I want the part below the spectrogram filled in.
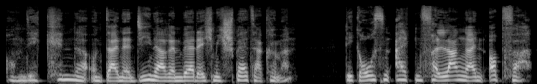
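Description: A woman's voice: on the low side, steady tone, a little fast, no room sound, clean studio sound. A woman doing a cold, cruel iron angel. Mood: cold menace. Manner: cold, commanding, menacing. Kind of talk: audiobook character voice.

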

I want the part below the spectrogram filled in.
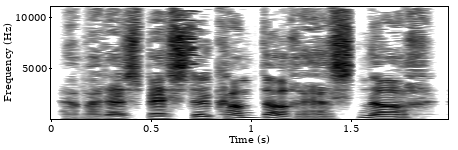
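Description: A man voicing a furious, vengeful male researcher who shouts in anger and gloats over his enemy. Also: on the high side, expressive, a little slow, creaky, husky, no echo, studio quality, pitched above the performer's own voice, heavily acted. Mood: gloating. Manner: angry, triumphant, loud.

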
